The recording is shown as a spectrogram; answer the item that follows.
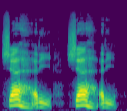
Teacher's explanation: Huruf ha ni sifatnya suara dan nafas kita berjalan terlepas daripada makhraj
